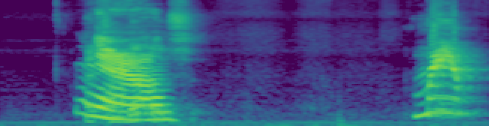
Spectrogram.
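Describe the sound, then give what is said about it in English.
An edited-in sound effect resembling a cat: two loud meow-like cries, a longer drawn-out one, a short pause, then a briefer second cry, with a faint low hum underneath and no talking. “when I edited the last one, the one that I put in sounded like a meow a little bit.”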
